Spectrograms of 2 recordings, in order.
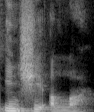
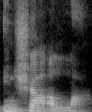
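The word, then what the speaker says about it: إن شاء الله: Inshi means to create. No one says inshi Allah. They say inshaAllah.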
